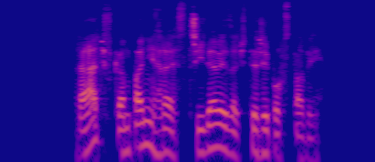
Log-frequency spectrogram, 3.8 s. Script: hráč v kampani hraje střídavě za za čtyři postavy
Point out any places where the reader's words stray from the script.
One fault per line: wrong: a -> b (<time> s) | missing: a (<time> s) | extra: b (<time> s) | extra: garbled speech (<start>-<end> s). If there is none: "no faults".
missing: za (2.4 s)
